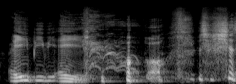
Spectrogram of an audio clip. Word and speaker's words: 아빠: 이게 아빠가 그 아빠예요. 발음이 똑같아요. 아빠 ABBA.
